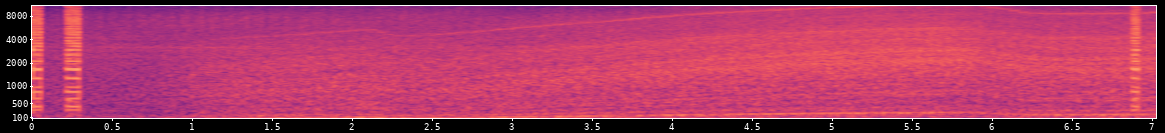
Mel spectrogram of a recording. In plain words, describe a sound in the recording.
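A bus engine revs up, rising in pitch.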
